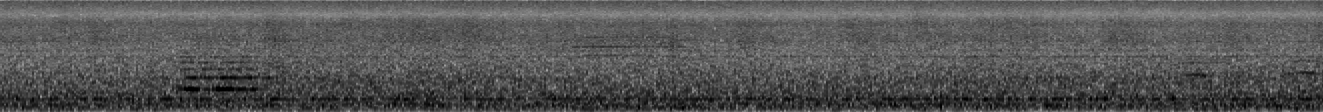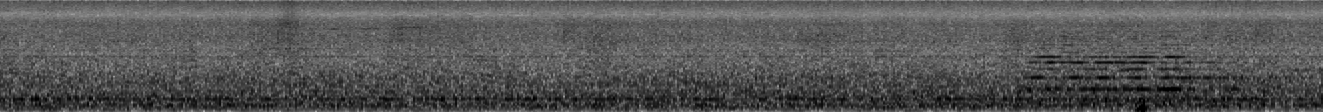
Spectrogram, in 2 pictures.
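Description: A touch switch panel gives short soft beeps as it is tapped.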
